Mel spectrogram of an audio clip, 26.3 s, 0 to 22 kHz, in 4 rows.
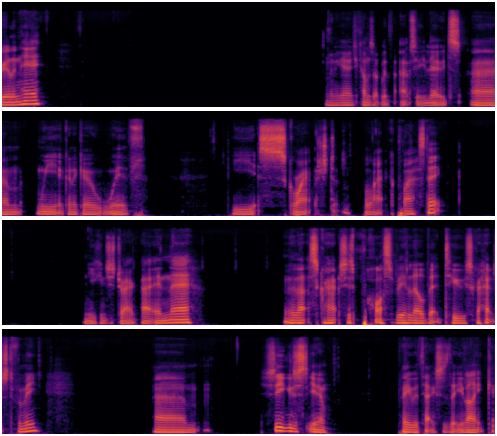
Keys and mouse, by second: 1.5 click, 1.9 click, 9.2 click, 18.9 click, 23.5 click.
